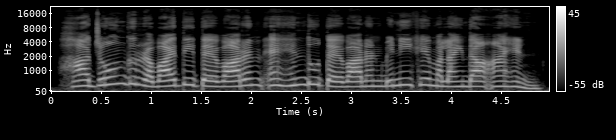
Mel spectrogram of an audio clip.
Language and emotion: Sindhi, neutral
